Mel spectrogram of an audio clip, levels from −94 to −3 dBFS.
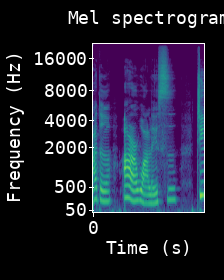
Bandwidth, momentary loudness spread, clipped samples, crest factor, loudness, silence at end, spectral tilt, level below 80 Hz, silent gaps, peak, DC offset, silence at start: over 20 kHz; 18 LU; under 0.1%; 18 dB; -28 LUFS; 0 s; -3.5 dB/octave; -60 dBFS; none; -10 dBFS; under 0.1%; 0 s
